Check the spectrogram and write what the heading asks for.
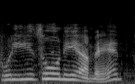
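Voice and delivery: high surprised greeting as Anthony; young coworker. Retold or imitated.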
